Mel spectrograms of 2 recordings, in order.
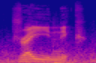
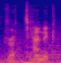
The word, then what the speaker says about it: Draenic: Am I pronouncing it correctly? Draenic Dust. Yeah. Because I used to say it as Dratanic Dust. Draenic Dust.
